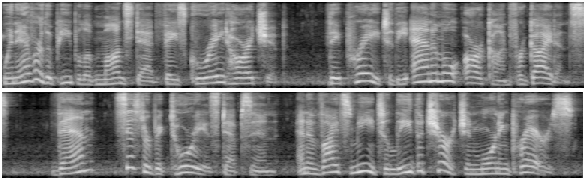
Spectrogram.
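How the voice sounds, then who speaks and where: A woman's voice: mid-range voice, sing-song, unhurried, slight background noise. A woman voicing a playful young male church deacon in a video game, breezy and teasing with theatrical mock solemnity. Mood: casual, self-assured. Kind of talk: scripted video game character voice lines.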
